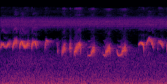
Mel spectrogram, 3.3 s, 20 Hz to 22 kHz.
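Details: Song of a Chinese hwamei, recorded July 2019: bright, looping whistles repeated in quick succession, some rising and some falling, against a constant shrill insect hum in the background.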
